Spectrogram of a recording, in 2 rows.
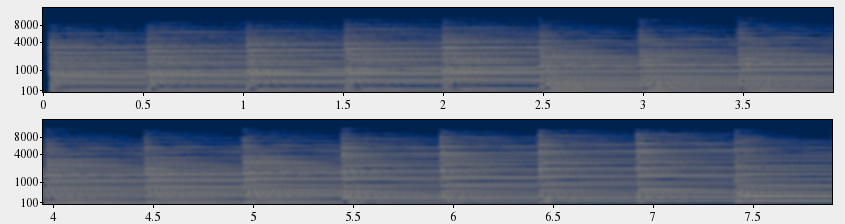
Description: breakbeat 061 bpm; Stylus Breakbeat Midi Files 060 064 Bpm; Lumpy F

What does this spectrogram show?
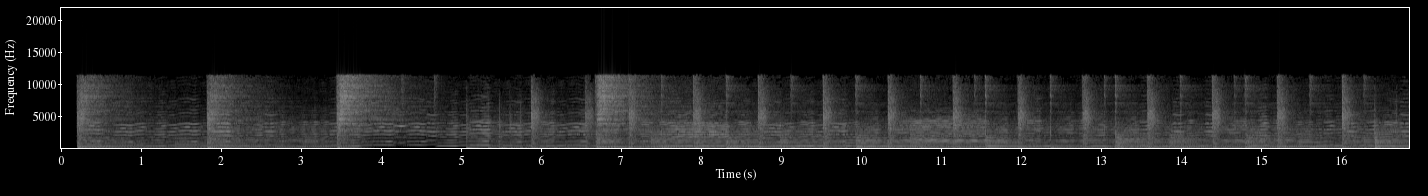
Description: country, midi

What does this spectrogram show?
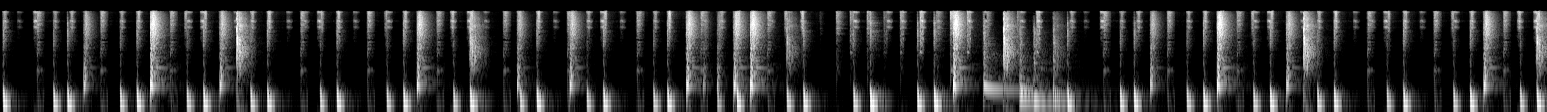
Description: drum midi files

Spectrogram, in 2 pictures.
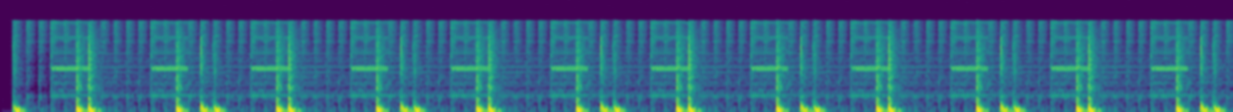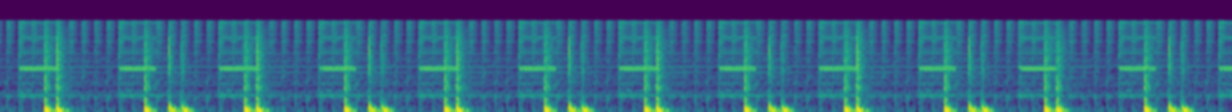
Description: drums, midi drums

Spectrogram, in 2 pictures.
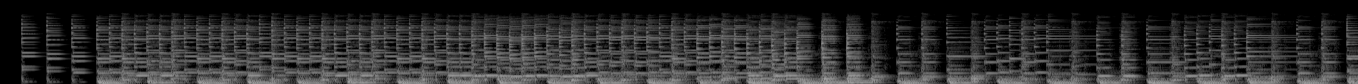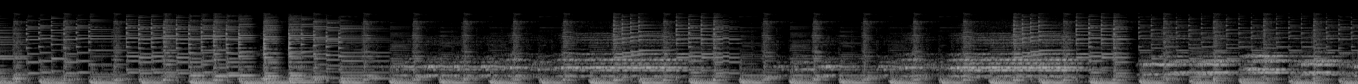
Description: bulgarian, midi

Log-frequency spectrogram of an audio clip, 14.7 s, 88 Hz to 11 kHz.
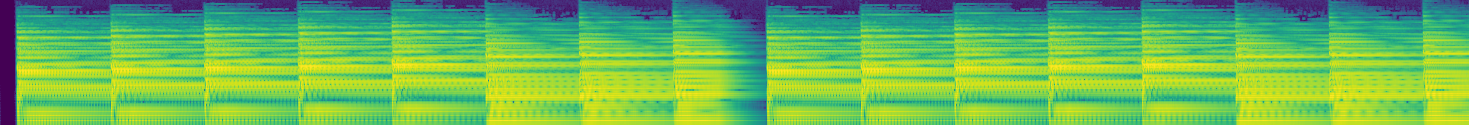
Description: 128 snare, midi

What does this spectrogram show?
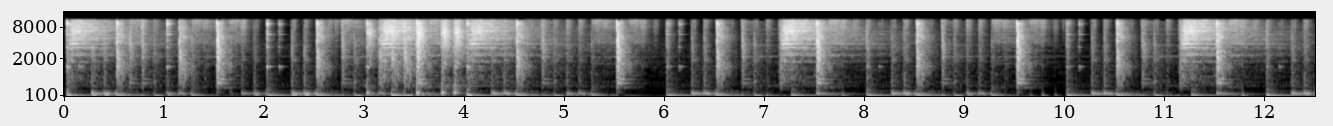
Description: drum grooves midi loops new age; Nice Beats 1000

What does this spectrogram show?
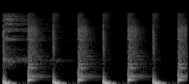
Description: country 1bar

